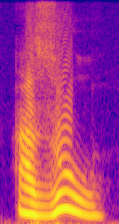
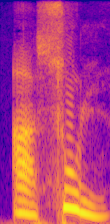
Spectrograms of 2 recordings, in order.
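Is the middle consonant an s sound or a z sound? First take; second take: Z sound; S sound. First: The middle consonant is a buzzing z sound. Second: The middle consonant is a hissing s sound. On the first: The speaker calls it wrong. "the letter Z in Spanish sounds like S, never Z" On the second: The speaker calls it right. "so it has to be azul"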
